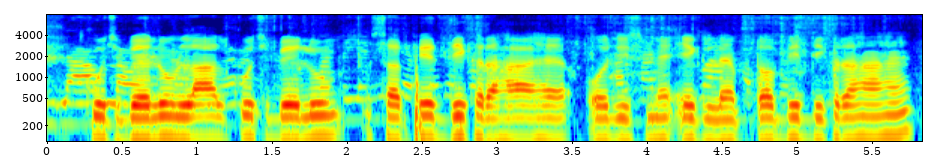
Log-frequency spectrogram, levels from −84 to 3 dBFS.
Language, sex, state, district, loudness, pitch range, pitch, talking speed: Hindi, male, Jharkhand, Deoghar, -16 LUFS, 130-140 Hz, 135 Hz, 175 wpm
